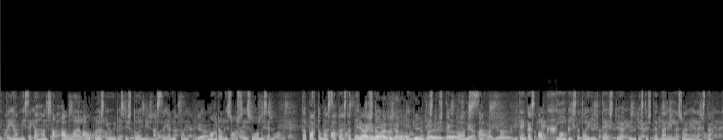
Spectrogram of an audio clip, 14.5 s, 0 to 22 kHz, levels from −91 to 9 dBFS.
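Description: From the first second to the last, the speech carries an echo with no canceller. Each phrase returns roughly 0.4 s later, about 7 dB quieter and thinner, because a far-end loudspeaker is feeding a microphone and nothing subtracts that copy. On a spectrogram, every syllable has a fainter, blurred twin offset to the right by that gap. The waveform shows envelopes smeared into the pauses where silence should be.

At 10.96 s comes a Bluetooth stutter lasting until 11.12 s. About 0.16 s of audio goes missing, which fits roughly seven lost packets. The receiver repeats its last short slice while it waits, producing a rapid buzzing, machine-gun stutter. The sound then picks up further on as though it had continued playing. The waveform shows a short, identical cycle tiled across that span. The spectrogram shows evenly spaced vertical stripes there, under the call path's normal 8 kHz ceiling.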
